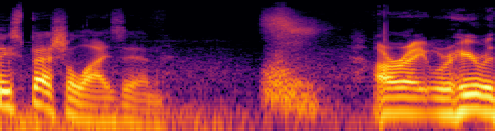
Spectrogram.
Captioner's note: whoosh sound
